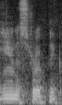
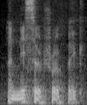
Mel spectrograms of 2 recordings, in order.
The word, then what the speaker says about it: anisotropic: I say anastropic, but it's anotropic.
